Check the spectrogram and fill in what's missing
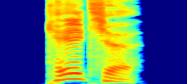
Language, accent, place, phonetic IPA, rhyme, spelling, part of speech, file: German, Germany, Berlin, [ˈkɛlçə], -ɛlçə, Kelche, noun, De-Kelche.ogg
- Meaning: nominative/accusative/genitive plural of Kelch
